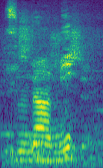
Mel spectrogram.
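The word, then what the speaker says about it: 津波: You say tsunami.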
